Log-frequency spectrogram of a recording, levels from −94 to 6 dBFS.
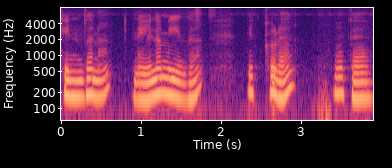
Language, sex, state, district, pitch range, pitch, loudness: Telugu, female, Andhra Pradesh, Krishna, 160-195 Hz, 175 Hz, -16 LUFS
